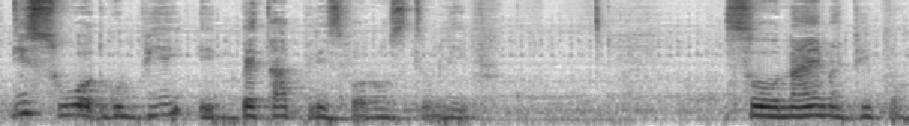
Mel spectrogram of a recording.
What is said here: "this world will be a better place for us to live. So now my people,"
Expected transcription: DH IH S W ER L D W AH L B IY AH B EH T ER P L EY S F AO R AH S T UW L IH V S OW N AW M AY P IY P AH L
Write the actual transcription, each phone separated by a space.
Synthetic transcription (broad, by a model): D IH S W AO D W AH B IY AH B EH T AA P L EY S F AO R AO S T UW L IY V S OW N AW M AY P IY P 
